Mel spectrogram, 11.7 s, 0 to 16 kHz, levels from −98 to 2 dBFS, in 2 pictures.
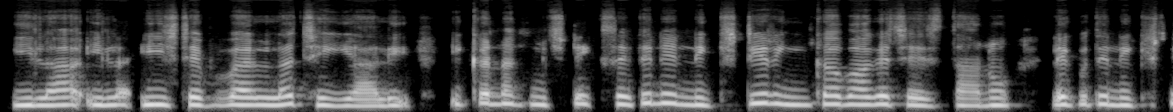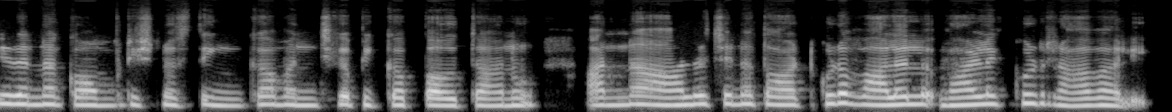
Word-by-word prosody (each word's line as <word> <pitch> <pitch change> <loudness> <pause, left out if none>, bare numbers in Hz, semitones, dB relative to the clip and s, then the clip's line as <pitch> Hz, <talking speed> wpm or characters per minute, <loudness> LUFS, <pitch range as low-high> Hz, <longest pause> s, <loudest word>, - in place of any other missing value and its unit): ఇలా, 235 +1 +3 0.2
ఇలా 240 +1 +2
ఈ - - +6
స్టెప్ 240 -2 +1
వల్ల 240 -1 +4 0.2
చెయ్యాలి. 220 -1 0 0.3
ఇక్కడ 300 +3 +1
నాకు 265 -3 -3
మిస్టేక్స్ 270 +2 -5
అయితే, 260 +4 0
నేను 280 -4 +1
నెక్స్ట్ 230 +6 -5
ఇయర్ 300 -2 +2
ఇంకా 250 +3 -1
బాగా 260 +1 +3
చేస్తాను. 230 0 -1 0.3
లేకపోతే, 265 +2 +1
నెక్స్ట్ 240 +5 -6
ఇయరన్నా 270 -1 +3
కాంపిటీషనొస్తే, 240 0 -3
ఇంకా 260 +5 -4
మంచిగ 230 +1 -1
పికప్ 235 +1 -2
అవుతాను. 220 +2 -1 0.4
అన్న 240 +1 -1 0.2
ఆలోచన, 275 +2 +1
థాట్ 245 -1 -1
కూడా 310 +1 +4
వాళ్ళల్లో 255 +3 +4
-వాళ్ళకి 255 +2 +2
కూడా 290 -2 0
రావాలి. 230 +10 -1
245 Hz, 165 wpm, -21 LUFS, 230-265 Hz, 0.4 s, ఈ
